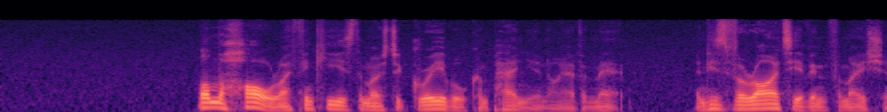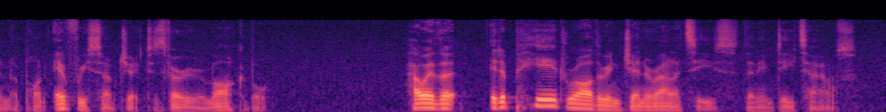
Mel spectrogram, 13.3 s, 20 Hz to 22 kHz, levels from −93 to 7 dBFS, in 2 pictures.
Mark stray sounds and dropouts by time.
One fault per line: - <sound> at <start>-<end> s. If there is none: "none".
none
